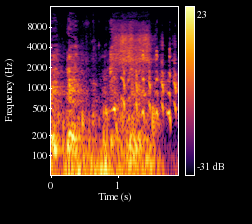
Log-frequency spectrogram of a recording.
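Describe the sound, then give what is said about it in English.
A female dog vocalizes in a fairly loud, steady burst of whiny, yipping sounds that rise and fall over a couple of seconds, with no clear talking over it. “That's not really her, is it? It is? That's definitely her.”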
